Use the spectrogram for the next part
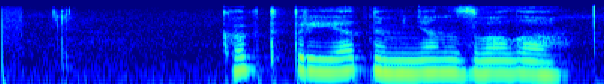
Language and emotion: Russian, neutral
